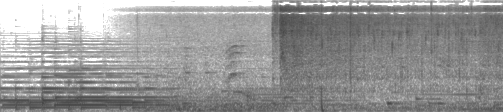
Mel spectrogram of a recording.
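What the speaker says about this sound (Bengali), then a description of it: "পেঁয়াজটা ভাজতে দিয়ে দিলাম" Onions fry in hot oil in a pan at home, with a low steady sizzle that surges into a loud, bright hiss partway through and holds there, with no talking.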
